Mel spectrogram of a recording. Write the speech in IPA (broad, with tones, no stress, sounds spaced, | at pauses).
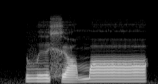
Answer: β e˧ xʲ ɑ˨ m ɑː˦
